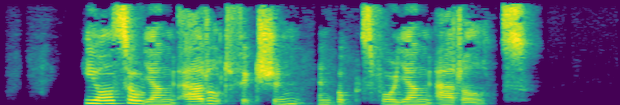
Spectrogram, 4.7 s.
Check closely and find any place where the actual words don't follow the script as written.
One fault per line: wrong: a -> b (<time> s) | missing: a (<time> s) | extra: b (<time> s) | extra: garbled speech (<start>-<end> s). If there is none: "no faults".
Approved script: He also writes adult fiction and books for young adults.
wrong: writes -> young (1.0 s)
